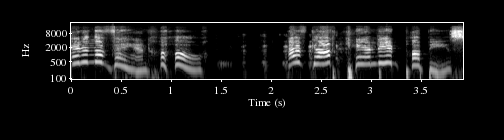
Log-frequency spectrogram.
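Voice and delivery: put-on mascot voice, very high and swooping. Asked by another speaker to show the mascot voice: put-on Buc-ee mascot voice. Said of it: "Show the people your Buc-, Buc-ee voice".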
